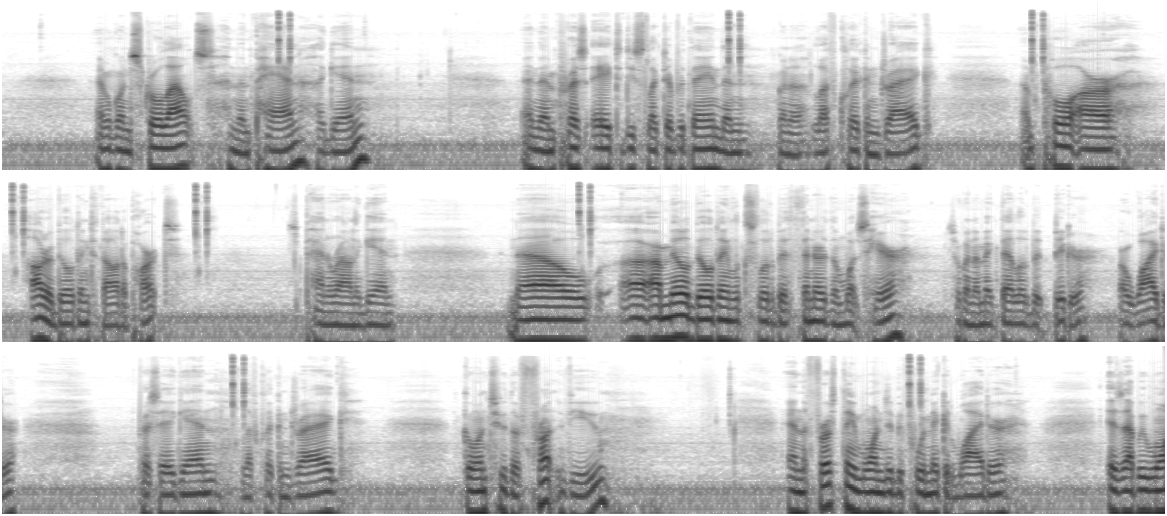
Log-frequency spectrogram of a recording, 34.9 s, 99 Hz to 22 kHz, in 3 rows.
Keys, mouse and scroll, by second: 1.2-2.8 scroll, 2.8-4.1 drag, 4.1-4.7 scroll, 6.0 a, 7.3 drag, 10.3-15.2 drag, 15.2 scroll, 17.4-20.5 drag, 24.6 a, 25.6 drag, 28.8 KP_1, 29.8-31.3 scroll, 32.3-34.8 drag.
